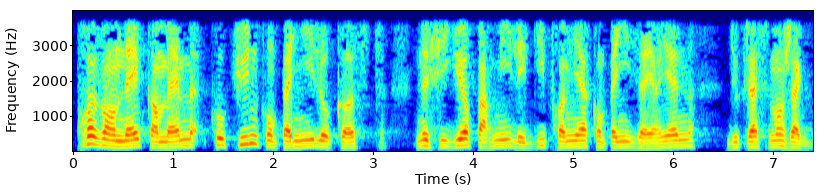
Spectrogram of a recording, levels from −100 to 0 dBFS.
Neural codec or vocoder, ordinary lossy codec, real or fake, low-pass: none; none; real; 3.6 kHz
